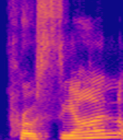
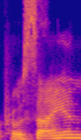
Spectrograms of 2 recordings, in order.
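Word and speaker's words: Procyon: featuring the stars of proceon or procyan different ways of pronouncing it Beetlejuice and Sirius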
